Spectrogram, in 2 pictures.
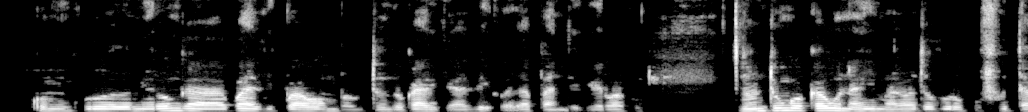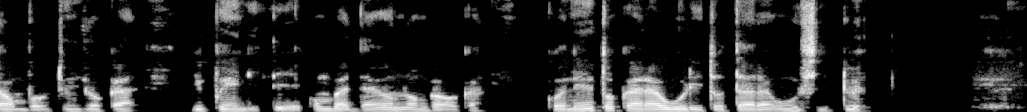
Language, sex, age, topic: Oshiwambo, male, 18-24, agriculture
